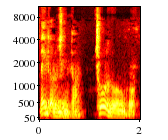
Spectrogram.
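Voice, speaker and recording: A man's voice: on the low side, very animated, moderate pace, dark tone, rough recording. A male preacher delivering a sermon, repeatedly putting rhetorical questions to his congregation and drawing call-and-response answers.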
